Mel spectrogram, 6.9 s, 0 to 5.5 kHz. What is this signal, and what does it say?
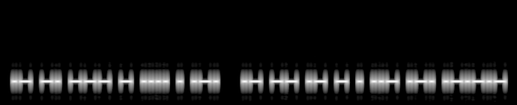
Morse code, heard as a keyed tone, about 25 wpm, 600 Hz. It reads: ANOTHER AMATEUR.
